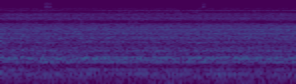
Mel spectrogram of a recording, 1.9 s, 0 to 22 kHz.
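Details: Front-engine dragster motor that sat about 30 years, leak-down test with the plugs out: steady airy hiss with the engine not running, heavy leakage past the rings into the crankcase and out the bottom end; one bad cylinder.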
